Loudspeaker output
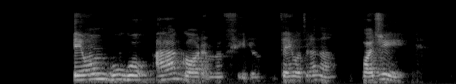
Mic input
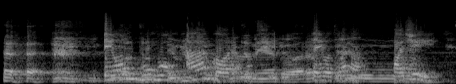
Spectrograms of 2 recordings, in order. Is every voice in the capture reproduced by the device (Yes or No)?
No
